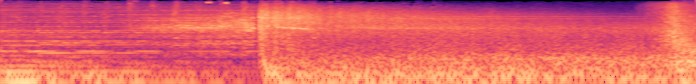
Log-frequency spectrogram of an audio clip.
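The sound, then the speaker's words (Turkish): A low tonal drone gives way to a sudden, loud explosion boom representing the Big Bang, rolling into a long, heavy rumble and ending with a rushing whoosh. No one speaks. “Big Bang, yani büyük patlama teorisi.”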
